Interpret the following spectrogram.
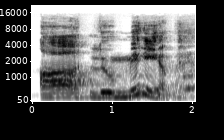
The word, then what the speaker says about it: aluminium: And one of the ladies suggested that for reading the poem, I use the British pronunciation, aluminium. That's how they do it in Britain.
